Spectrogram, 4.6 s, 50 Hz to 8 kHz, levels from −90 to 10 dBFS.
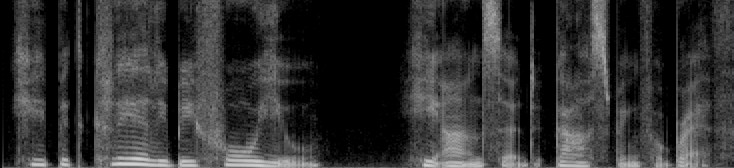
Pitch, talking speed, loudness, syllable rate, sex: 200 Hz, 130 wpm, -18 LUFS, 4.1 syllables/s, female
